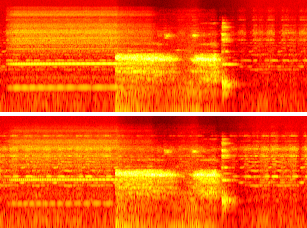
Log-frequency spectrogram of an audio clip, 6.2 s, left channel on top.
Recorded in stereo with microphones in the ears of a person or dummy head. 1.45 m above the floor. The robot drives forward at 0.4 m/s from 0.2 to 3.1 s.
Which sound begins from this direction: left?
Breathing, at 2.3 s.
